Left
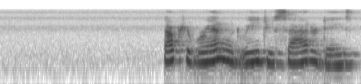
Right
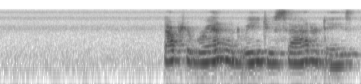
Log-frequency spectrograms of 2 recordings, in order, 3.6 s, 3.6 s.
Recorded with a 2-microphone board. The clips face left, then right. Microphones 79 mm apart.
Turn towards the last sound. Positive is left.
turn(degrees=30)  # may be behind; listen again after turning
